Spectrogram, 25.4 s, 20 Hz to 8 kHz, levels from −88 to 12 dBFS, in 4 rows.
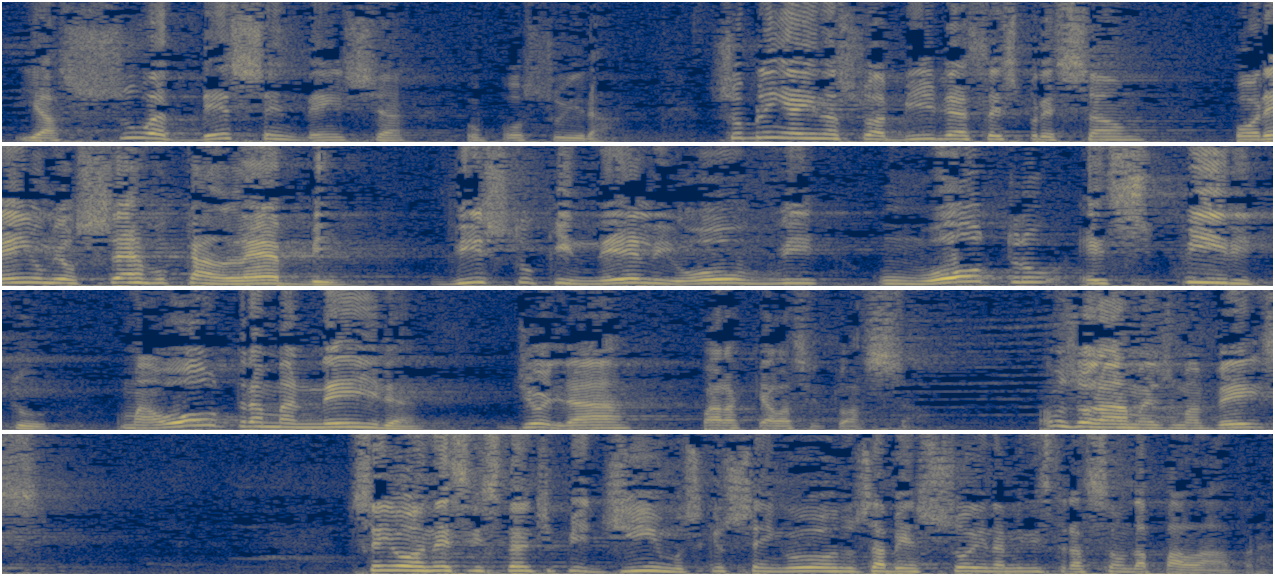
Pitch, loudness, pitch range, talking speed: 195 Hz, -20 LUFS, 165-225 Hz, 120 wpm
